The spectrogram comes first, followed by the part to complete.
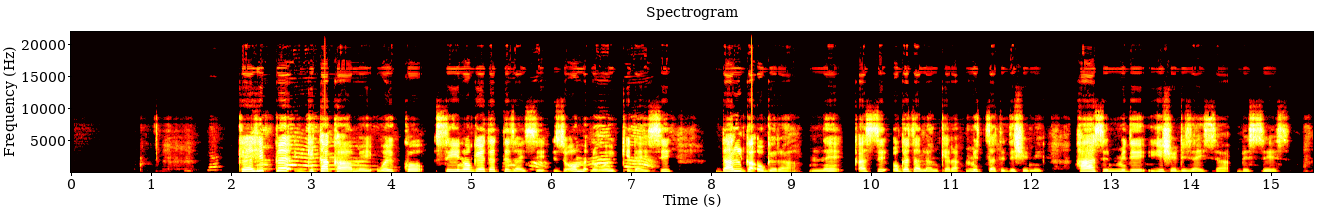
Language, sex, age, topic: Gamo, male, 18-24, government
